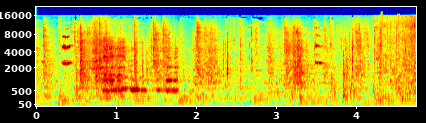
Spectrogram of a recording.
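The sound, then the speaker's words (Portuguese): A lower hatch on a vessel opens with a brief mechanical whine, then clunks and rattling metal that carry on at a steady, moderate level. “Claro, abrindo a escotilha.”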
